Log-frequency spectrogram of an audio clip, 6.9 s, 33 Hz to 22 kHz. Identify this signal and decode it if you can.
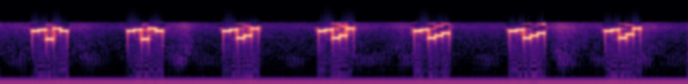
Five-tone selective call (ZVEI), heard as quick runs of five tones, tones of about 70 ms. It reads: 89108 89108 89240 89240 89246 89246 89250
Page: audio.f85360.feuerwehr-orlamuende.org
